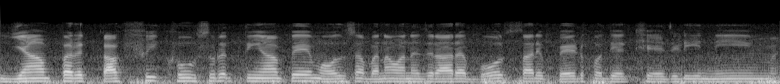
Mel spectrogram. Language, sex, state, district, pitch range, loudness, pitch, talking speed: Hindi, male, Rajasthan, Bikaner, 130-145 Hz, -16 LUFS, 135 Hz, 170 wpm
